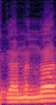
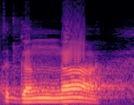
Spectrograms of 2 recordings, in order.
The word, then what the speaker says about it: गंगा: है तो फिर कौन सा हम न का उच्चारण नहीं करेंगे। गणगा नहीं पढ़ेंगे। गम नहीं पढ़ेंगे। क्या पढ़ेंगे? क ख ग घ उसका गंगा।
